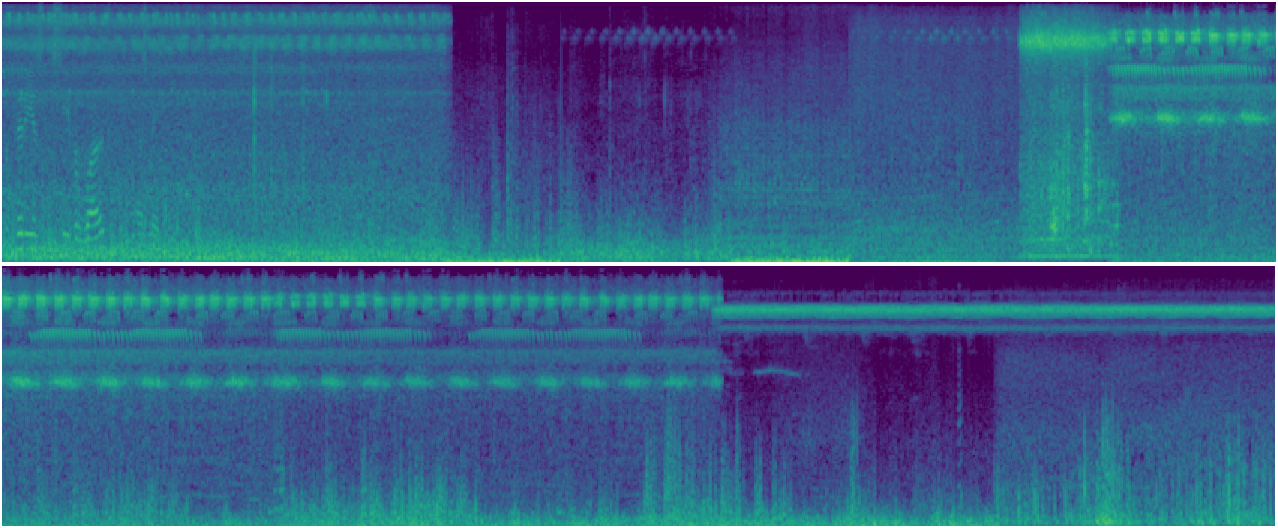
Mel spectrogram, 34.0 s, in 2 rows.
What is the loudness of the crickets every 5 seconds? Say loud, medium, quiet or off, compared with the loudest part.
medium, quiet, loud, loud, medium, medium, medium.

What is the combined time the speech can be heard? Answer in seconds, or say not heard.
2 s.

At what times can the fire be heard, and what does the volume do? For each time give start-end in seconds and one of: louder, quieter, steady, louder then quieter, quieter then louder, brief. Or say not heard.
not heard.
